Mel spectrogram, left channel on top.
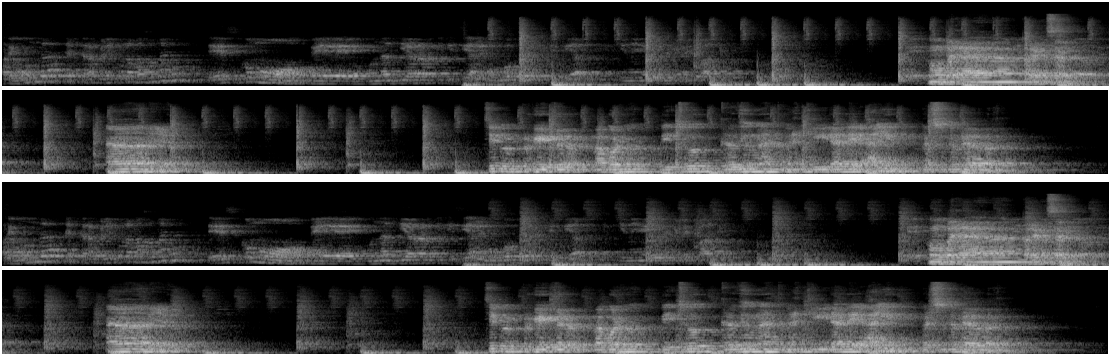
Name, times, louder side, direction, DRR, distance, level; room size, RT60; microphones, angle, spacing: voice 1, 0.0-1.8 2.1-7.3 9.0-11.0 13.1-13.4, left 1 dB, 30° right, -7 dB, 0.7 m, -35 dB
sound 1, 4.6-8.7 9.0-10.9 11.2-12.5 12.8-16.3 16.5-18.5 18.8-20.8, left 3 dB, 85° left, 0.3 m, -31 dB
voice 2, 9.3-10.6 12.1-12.8 15.9-21.0, equal, 30° left, -10 dB, 1.0 m, -20 dB
3.0 x 2.2 x 2.7 m, 1.5 s
head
